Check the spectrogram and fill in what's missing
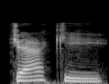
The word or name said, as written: jackey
